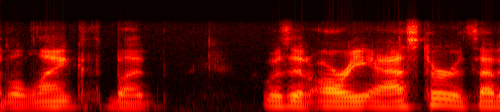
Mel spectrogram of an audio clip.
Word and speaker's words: Ari Aster: I also was hesitant about this movie because of the length, but was it Ari Aster?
